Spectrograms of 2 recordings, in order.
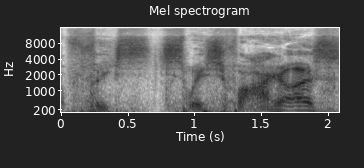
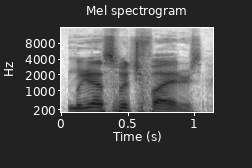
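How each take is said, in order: First: A hammed-up gangster correcting himself; mock slow drawl. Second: Said in the usual way. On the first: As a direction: stretch every syllable, mocking.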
